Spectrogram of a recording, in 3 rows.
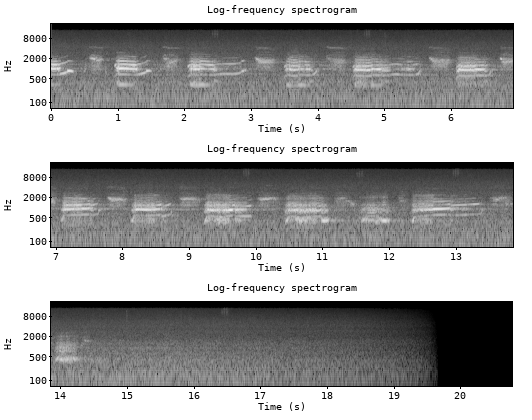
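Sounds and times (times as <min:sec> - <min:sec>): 
donkey braying: 0:00.0 - 0:14.5.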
